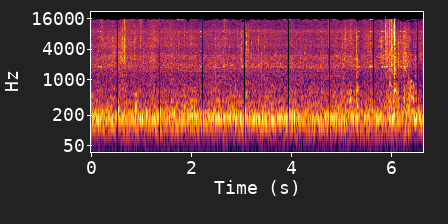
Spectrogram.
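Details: Loud low vehicle engine drone with scattered clicks and knocks, and no animal voice.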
